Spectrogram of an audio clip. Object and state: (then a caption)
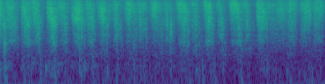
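Fingertips scratching knit fabric. Both hands quickly scratch and grab the grey chest fabric of a worn two-tone knit sweatshirt with their fingertips. A rapid, dry, bright scratching and rubbing repeats about three times a second in a steady, slightly uneven rhythm, with little low-end weight.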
